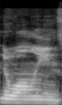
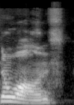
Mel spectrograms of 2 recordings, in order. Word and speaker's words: New Orleans: as we travel to the historically and cultural culturally Rich City of New Orleans Louisiana um not New Orleans like some people mispronounce the word but it's New Orleans we're going to go to New Orleans it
